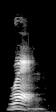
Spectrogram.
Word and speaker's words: wrong: Right and wrong, where we just pronounce the R's. The W's are silent. Right, wrong.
